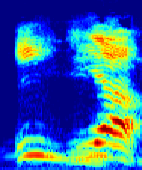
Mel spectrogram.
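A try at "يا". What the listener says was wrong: हाँ, या बोलते हैं ना। जो या को लंबा करिए, या। उसी तरह उसी तरह या को ई भी ऐसे बोलिए, ई। नहीं, जड़ नहीं, जड़ नहीं, जड़ नहीं है, बीच से काम होगा। या में, बीच जबान का बीच का या में क्या हुआ, या।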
